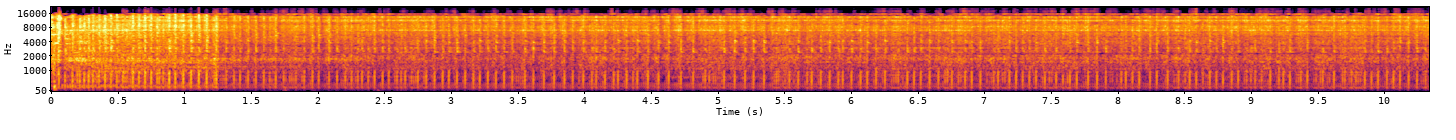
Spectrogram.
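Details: Holzfforma G372 chainsaw, warmed up a few minutes after crank seal replacement to fix not holding a tune; short rev then an even quick rattling idle with steady firing and no hunting, running consistently, tune little changed.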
